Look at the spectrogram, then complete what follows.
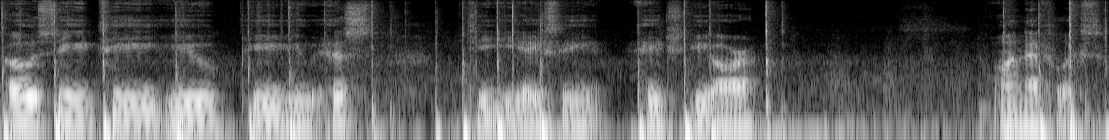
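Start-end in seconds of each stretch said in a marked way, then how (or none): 0.1-5.7 slow, each letter separate: O C T U P U S; spelled out letter by letter. Shown as a demonstration. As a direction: spell out the title one letter at a time. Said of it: "It's called My Octopus".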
